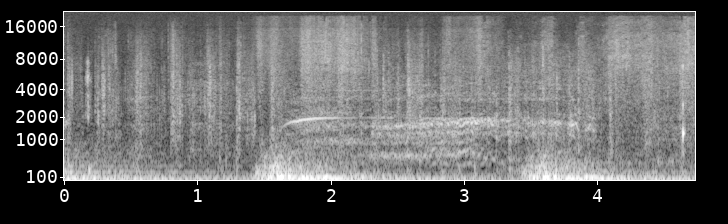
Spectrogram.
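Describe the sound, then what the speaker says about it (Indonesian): A horse in the samurai game Ghost of Tsushima whinnies with a long drawn-out neigh over steady clip-clopping hooves and low ambient rumble, heard fairly quietly with no talk. "Loh, kok ada kuda?"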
